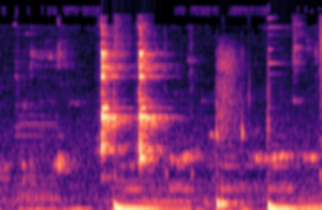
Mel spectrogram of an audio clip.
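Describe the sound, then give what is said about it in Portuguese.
Several glassy clinks, three or four sharp knocks spaced unevenly, with a soft liquid splash and low rumbling handling noise between them, as an intern pours and serves water and sets glasses down. “servindo até água.”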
